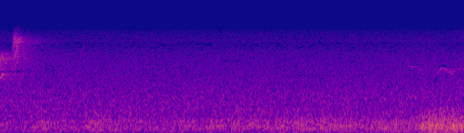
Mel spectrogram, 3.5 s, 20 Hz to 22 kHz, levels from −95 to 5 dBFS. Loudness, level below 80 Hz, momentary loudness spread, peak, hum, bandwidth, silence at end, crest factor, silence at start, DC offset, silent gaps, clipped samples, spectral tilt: -53 LUFS; -66 dBFS; 8 LU; -30 dBFS; none; 10.5 kHz; 0 s; 20 dB; 0 s; under 0.1%; none; under 0.1%; -4.5 dB/octave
